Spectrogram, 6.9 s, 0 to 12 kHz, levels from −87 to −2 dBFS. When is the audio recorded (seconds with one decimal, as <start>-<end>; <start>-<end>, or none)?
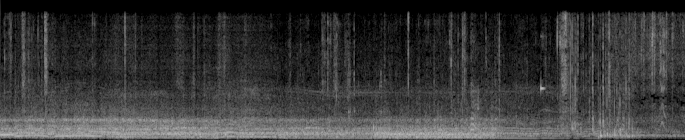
0.0-1.1; 2.7-6.9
